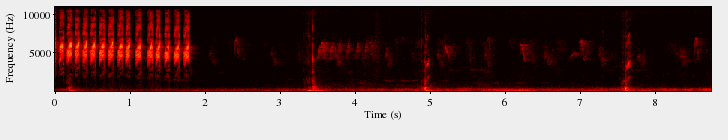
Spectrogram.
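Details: Flamboyan, the red-fronted serin, singing a chattering rolling tutor song for other birds: a fast even trill of about fifteen high buzzy notes for under two seconds, then faint distant chirps and occasional clicks.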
